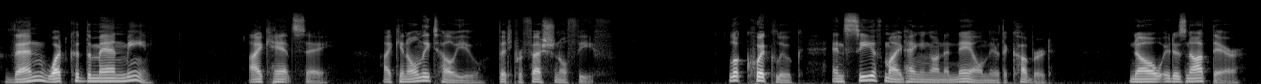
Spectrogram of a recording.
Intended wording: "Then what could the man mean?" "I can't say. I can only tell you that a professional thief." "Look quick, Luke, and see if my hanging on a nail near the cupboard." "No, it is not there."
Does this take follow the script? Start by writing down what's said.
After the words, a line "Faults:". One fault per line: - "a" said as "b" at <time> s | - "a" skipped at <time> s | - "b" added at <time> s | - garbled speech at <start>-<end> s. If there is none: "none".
"Then what could the man mean?" "I can't say. I can only tell you that a professional thief." "Look quick, Luke, and see if my hanging on a nail near the cupboard." "No, it is not there."
Faults:
none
